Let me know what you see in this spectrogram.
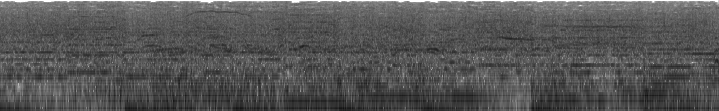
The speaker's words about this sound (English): Is the sound of applause.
